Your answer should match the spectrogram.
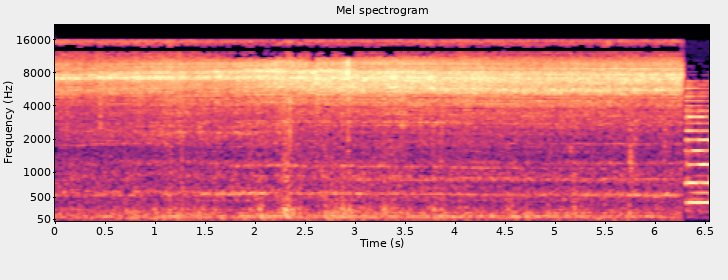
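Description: Steady low rumble of a ride in a small open vehicle along a path, with a faint steady whine above it.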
